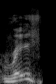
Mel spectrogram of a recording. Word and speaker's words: Ralph: Rafe Fines. It's spelled Ralph, but he likes it pronounced Rafe is Ray.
